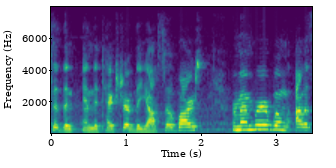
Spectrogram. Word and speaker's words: Yasso: The Yasso bars are better. The Yasso bars, I believe, were made Y-A-S-S-O, by the way. I think that's how you say it, Yasso. Let me know if I'm wrong.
